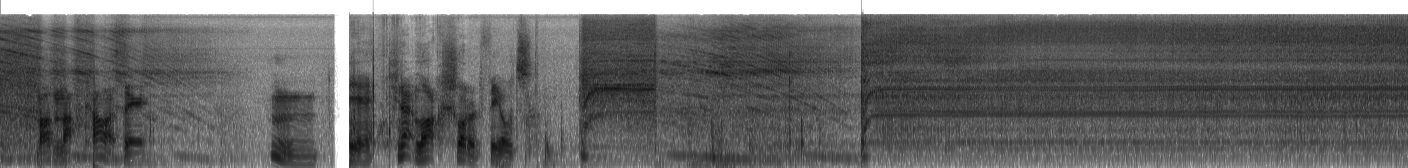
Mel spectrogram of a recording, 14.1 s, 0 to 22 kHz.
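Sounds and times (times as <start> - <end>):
blender motor whining: 0.0 - 2.4, 5.8 - 14.0.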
